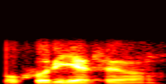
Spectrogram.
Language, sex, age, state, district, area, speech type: Assamese, male, 30-45, Assam, Sonitpur, rural, conversation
